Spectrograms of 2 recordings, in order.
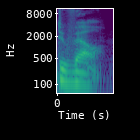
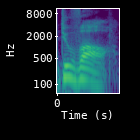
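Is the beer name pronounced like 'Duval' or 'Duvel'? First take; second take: Duvel; Duval. First: The name is pronounced like 'Duvel'. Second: The name is pronounced like 'Duval'. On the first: The speaker calls it right. "but it's called Duvel" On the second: The speaker calls it wrong. "I called it a Duval"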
